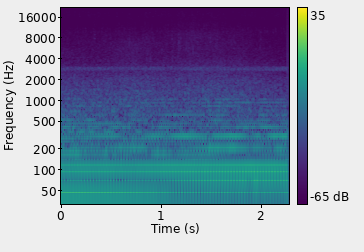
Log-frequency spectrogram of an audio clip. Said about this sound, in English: a soft lapping of waves.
